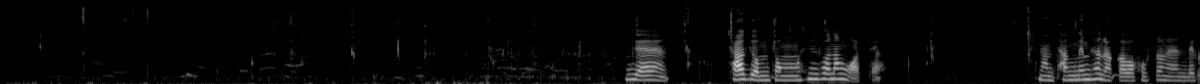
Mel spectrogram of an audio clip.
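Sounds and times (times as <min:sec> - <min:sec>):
person chewing fried chicken: 0:00.0 - 0:07.4, 0:09.0 - 0:10.4.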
